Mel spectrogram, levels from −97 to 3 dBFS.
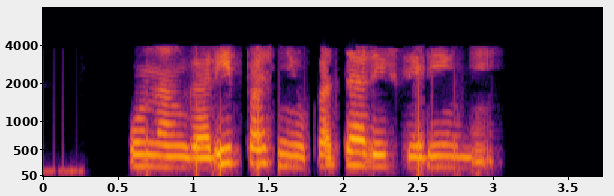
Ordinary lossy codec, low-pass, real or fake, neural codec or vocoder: AAC, 16 kbps; 7.2 kHz; real; none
